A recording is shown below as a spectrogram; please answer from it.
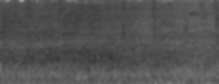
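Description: Road traffic noise, a steady rush of passing cars that swells briefly about a second in, with background music underneath.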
